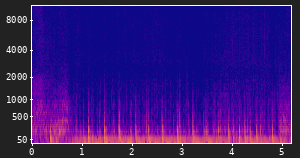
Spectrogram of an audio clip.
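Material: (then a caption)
Foam. Both hands cup a blue foam windscreen on a black microphone, rapidly tapping and rubbing it with fingertips and long nails. A fast, steady run of deep, muffled, boomy thumps comes through, almost entirely low-pitched like a throbbing heartbeat. Softer scratchy rubbing noise sits at the start and end.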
